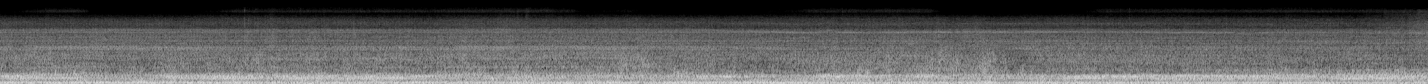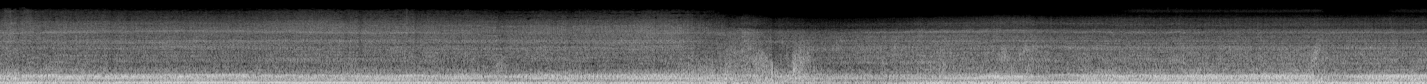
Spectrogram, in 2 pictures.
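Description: Adventure motorcycle engine running at a steady cruising throttle on a dirt trail, mixed with wind rush. The engine note eases off briefly a little after twenty seconds, then picks up again.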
